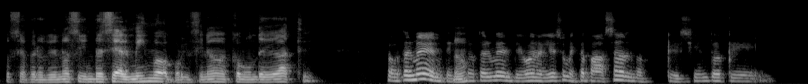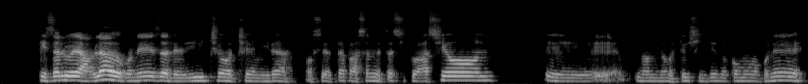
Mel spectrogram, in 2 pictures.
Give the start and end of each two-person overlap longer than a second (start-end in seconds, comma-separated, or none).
none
